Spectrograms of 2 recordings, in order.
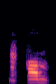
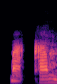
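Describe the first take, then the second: First: It is said with a deep back q sound. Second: It is said with a plain k and a. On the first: It is the original Arabic form. "di Arabnya sendiri M A eh, Kop Mim" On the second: It is the form borrowed into Indonesian. "di kita mah ditulisnya itu M A K A M"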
